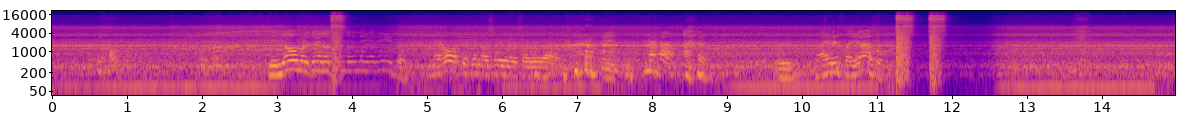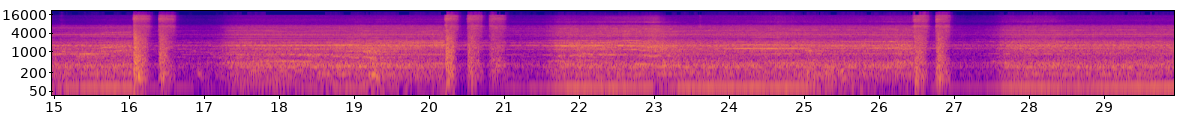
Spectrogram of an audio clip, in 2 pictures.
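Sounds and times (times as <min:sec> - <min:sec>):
machine spindle engraving metal: 0:00.0 - 0:08.1, 0:08.8 - 0:29.9
high whining tones: 0:00.0 - 0:29.9
sharp machine clicks: 0:11.2 - 0:12.0, 0:16.0 - 0:16.7, 0:20.2 - 0:21.1, 0:26.4 - 0:27.0.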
